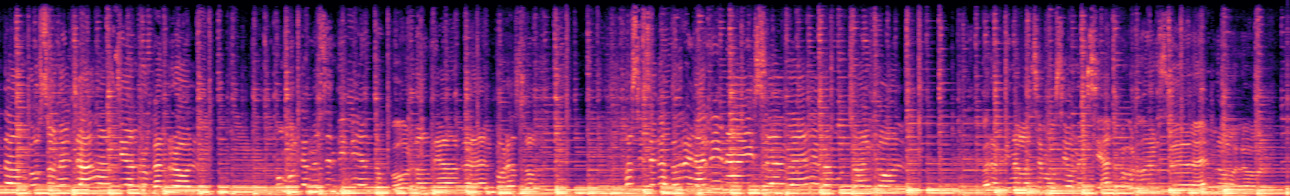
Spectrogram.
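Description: Rumba catalana played on a classical guitar with a driving strummed rhythm, with singing over it.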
